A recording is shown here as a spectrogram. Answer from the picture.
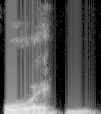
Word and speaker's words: Fahie: They can also find me on LinkedIn, Facebook, Instagram, just my name, pronounced Foy, and you did awesome. Thank you. It looks like Fahie, but it's pronounced Foy, from St.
